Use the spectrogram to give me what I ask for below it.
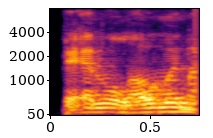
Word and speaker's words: Lomond: Lomond? Ben Lomond High School.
